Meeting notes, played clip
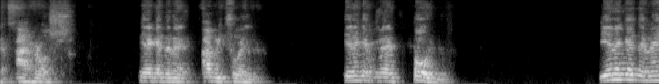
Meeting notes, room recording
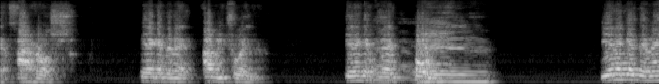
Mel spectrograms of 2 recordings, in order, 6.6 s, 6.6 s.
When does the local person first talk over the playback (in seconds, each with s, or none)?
3.6 s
